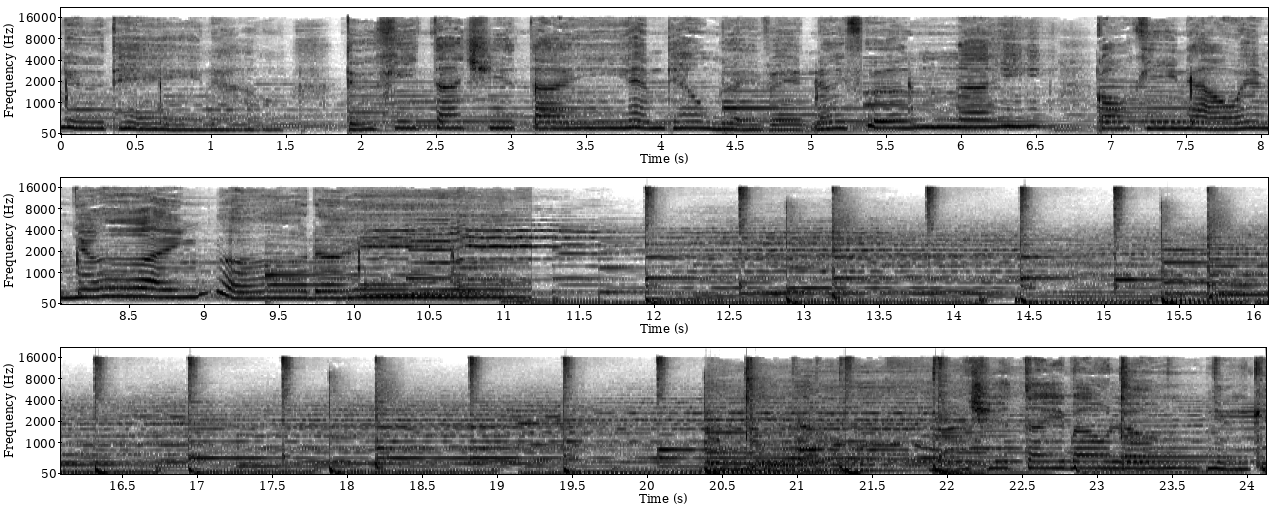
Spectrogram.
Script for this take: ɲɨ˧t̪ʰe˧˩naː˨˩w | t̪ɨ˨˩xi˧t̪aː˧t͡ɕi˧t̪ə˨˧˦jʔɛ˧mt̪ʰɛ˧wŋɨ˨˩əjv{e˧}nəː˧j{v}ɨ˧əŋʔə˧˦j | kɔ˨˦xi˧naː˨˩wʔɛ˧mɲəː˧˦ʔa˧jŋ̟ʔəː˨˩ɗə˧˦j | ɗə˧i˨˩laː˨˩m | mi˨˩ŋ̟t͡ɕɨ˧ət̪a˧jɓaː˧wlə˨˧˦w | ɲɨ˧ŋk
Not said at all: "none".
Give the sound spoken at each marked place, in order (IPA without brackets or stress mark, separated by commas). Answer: e˨˩, f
